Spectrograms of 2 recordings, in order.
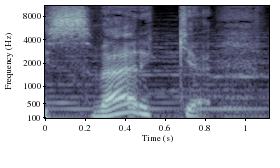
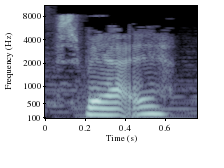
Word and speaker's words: Sverige: Vi kan ju konstatera att namnet på vårt land faktiskt uttalas på danska idag. Enligt svenska ljudregler så borde det bli Sverke. Men med dansk försvagning av G som i Tilbage och sånt här så kan det bli Sverige.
